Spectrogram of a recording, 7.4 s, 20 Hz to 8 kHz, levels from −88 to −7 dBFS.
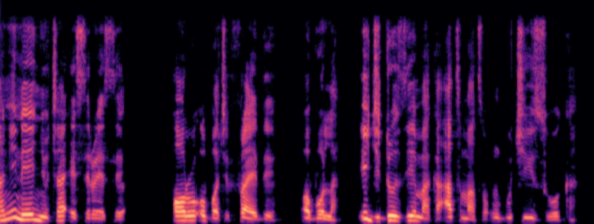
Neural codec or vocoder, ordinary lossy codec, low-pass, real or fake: none; none; 7.2 kHz; real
